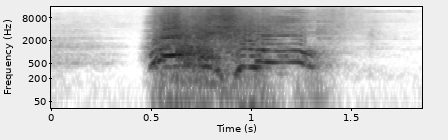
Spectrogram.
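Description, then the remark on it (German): A single loud sneeze bursts out after silence, a sharp explosive blast with a brief wavering tail, then quiet again. No talking accompanies it. “Gesundheit erstmal.”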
